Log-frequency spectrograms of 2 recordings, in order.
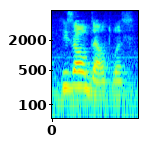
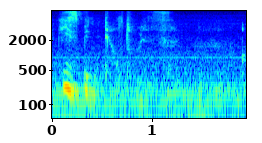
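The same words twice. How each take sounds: First: Said in the usual way. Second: Slow, breathy whispered repeat. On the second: Real, not acted. Streamer quietly repeating that the cat's worms are gone, whispered. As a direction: whisper it slowly to yourself.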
